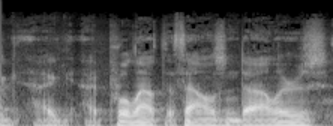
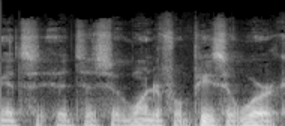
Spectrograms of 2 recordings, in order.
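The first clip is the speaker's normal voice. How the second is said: ordinary talk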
